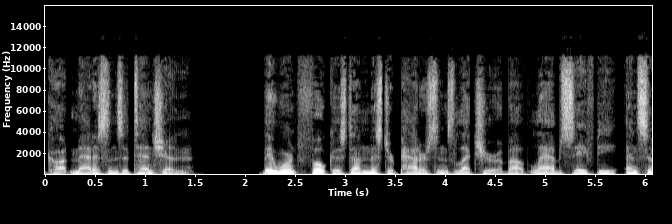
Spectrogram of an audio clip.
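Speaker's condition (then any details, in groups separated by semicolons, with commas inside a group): No condition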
